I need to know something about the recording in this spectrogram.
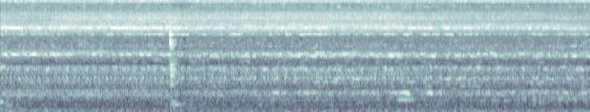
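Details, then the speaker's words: Packaged air conditioner unit: steady high-pitched squeal over the AC hum from a worn motor bearing; bearing number to be checked and bearing replaced. "ये आवाज कर रहा है इसका देख बरिंग कितना नंबर है लाके चेंज करना पड़ेगा"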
